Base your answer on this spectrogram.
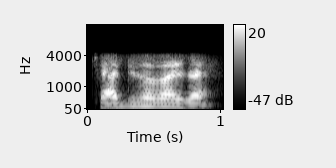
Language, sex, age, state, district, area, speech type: Marathi, male, 18-30, Maharashtra, Amravati, urban, conversation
